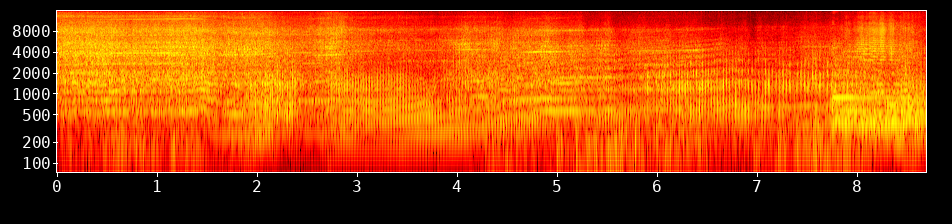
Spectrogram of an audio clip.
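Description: Radio-controlled model helicopter taking off and flying fast overhead. Its rotor and motor whine slides down and up in pitch as it climbs, turns and passes, over a steady rush of air from the rotor blades.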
